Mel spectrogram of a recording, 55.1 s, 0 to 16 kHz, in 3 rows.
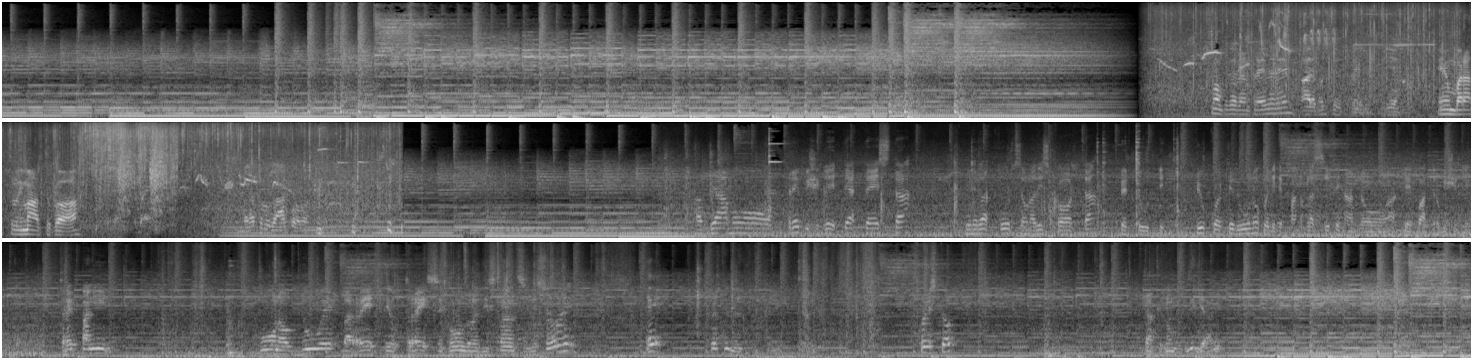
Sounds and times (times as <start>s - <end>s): Music: 0.0s - 14.2s, 21.0s - 55.0s
Speech: 15.1s - 19.4s, 21.4s - 22.4s, 27.0s - 29.8s, 30.4s - 36.8s, 37.5s - 38.1s, 40.0s - 44.0s, 45.6s - 46.1s, 48.2s - 48.7s, 51.0s - 52.0s.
